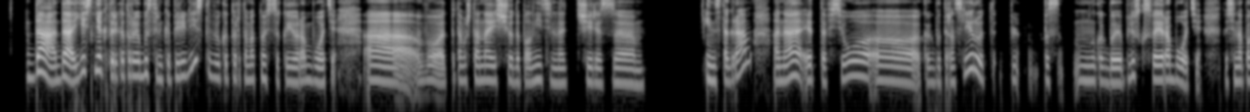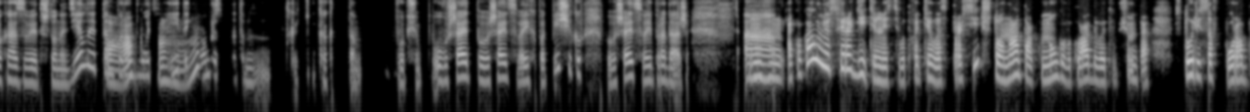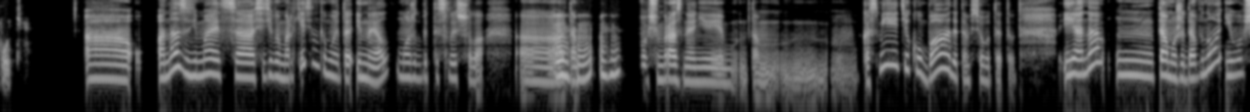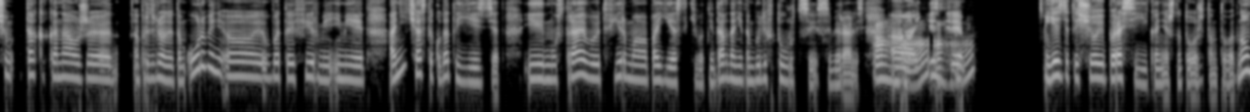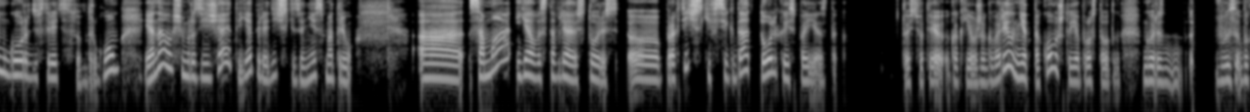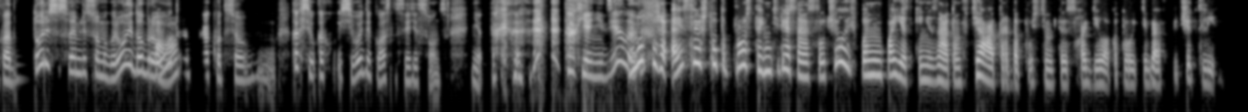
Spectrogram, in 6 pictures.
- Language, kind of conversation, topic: Russian, podcast, Как вы превращаете личный опыт в историю?
- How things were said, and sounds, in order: tapping; laughing while speaking: "так"; laugh; chuckle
